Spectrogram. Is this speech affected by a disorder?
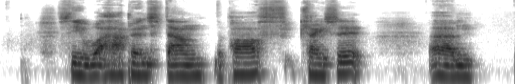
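Yes: Down syndrome.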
